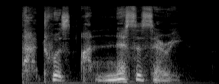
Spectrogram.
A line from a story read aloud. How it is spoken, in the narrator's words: I hiss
